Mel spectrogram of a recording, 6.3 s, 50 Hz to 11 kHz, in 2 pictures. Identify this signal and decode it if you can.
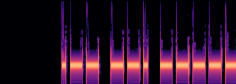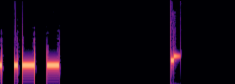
Morse code, heard as a keyed tone, about 22 wpm, 700 Hz. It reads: WG0AT
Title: NA SOTA Activator Callsigns 22wpm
